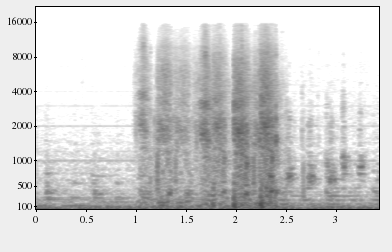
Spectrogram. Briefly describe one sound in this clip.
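Small items pop softly as they are picked up.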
